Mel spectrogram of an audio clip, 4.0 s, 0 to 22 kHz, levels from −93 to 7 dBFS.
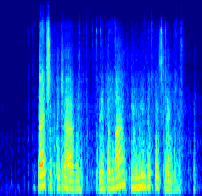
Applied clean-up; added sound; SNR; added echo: neural mask model RNNoise.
